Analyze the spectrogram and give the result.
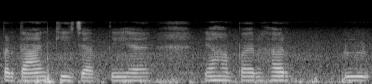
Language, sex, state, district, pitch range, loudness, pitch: Hindi, male, Punjab, Fazilka, 165-185 Hz, -19 LUFS, 180 Hz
